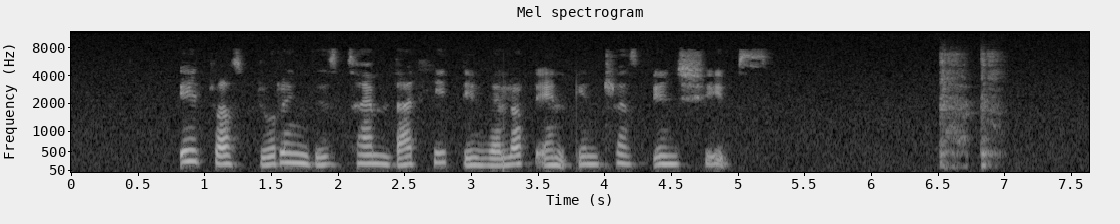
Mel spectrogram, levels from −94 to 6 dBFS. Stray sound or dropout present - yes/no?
yes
